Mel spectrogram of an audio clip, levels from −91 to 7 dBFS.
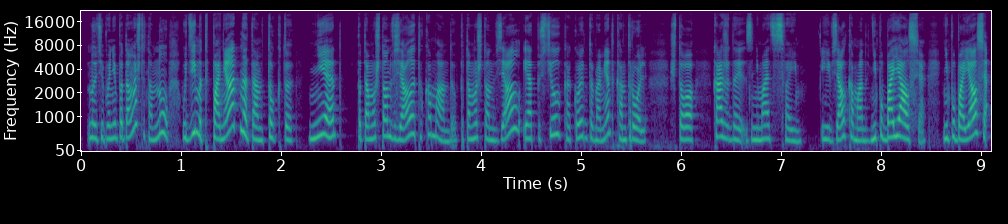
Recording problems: wrong speed and pitch; too fast and too high; 1.6 times normal speed

